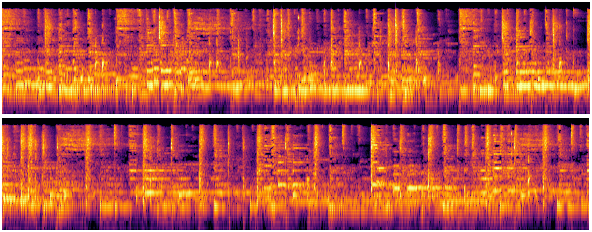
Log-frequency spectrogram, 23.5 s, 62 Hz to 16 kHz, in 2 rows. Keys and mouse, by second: 0.6 r, 3.3 g, 7.2-11.1 drag, 10.1 KP_0, 11.1 z, 14.5-22.1 right drag, 17.3 ctrl+j, 22.1 middle click, 22.3-23.5 drag.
